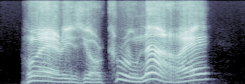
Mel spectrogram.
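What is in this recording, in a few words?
Portuguese male, voice; Pirates Of The Caribbean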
